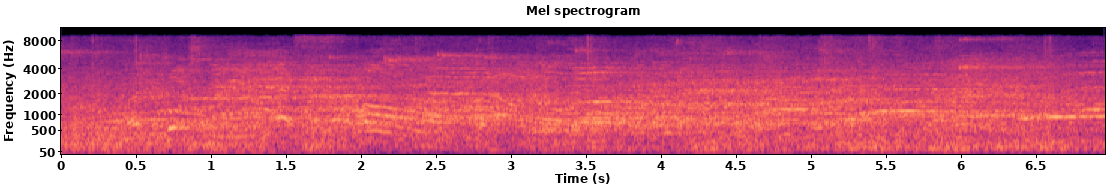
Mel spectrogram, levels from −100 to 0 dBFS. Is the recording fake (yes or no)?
no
